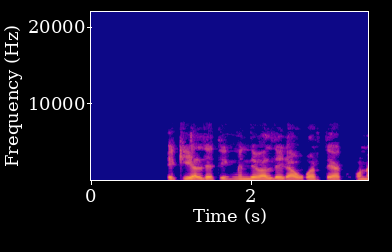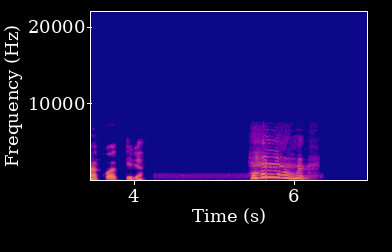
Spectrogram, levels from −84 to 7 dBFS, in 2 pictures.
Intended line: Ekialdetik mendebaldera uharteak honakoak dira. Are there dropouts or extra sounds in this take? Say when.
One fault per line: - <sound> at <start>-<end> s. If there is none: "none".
- laugh at 5.4-6.3 s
